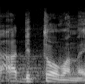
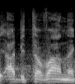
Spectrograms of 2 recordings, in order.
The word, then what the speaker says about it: обетованная: Хорошо, давайте мы начнем с вами с темы «Земля обетованная» или «обетованная», как еще ставят ударение.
